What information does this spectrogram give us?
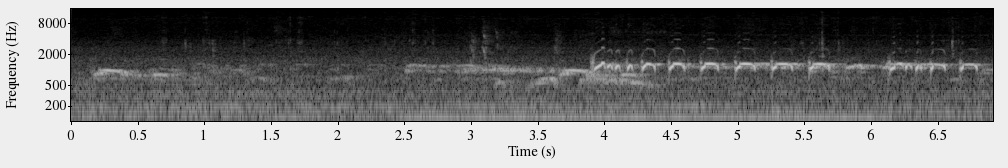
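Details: Local zebra dove with a big voice, its lure call used to train and provoke other doves: soft drawn coos build into a long, fast run of clipped, bubbling coo notes over a low steady hum.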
